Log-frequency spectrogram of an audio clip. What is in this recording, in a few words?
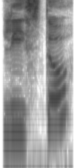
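female, spanish; ready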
